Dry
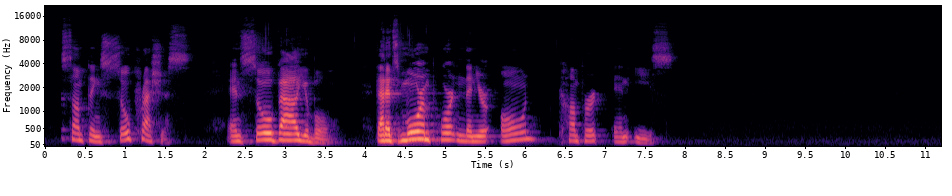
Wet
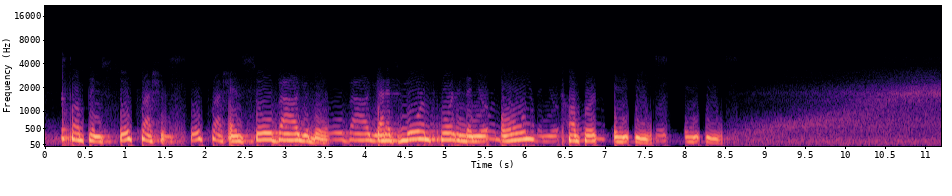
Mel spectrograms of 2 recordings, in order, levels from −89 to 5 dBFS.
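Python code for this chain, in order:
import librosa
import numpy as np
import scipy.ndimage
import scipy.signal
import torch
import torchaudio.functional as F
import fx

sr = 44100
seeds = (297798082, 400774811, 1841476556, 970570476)

p1 = fx.low_shelf(x, sr, hz=280.0, db=-6.0)
p2 = fx.notch(p1, sr, hz=510.0, q=16.0)
p3 = fx.fuzz(p2, sr, gain_db=44.0, gate_db=-45.0)
p4 = p2 + F.gain(torch.from_numpy(p3), -10.0).numpy()
p5 = fx.filter_sweep_lowpass(p4, sr, from_hz=260.0, to_hz=1700.0, start_s=8.13, end_s=10.9, q=2.1)
p6 = p5 + fx.echo_single(p5, sr, ms=883, db=-21.5, dry=0)
p7 = fx.band_squash(p6, sr, depth_pct=100)
y = F.gain(torch.from_numpy(p7), 6.0).numpy()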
